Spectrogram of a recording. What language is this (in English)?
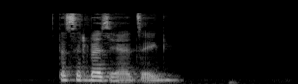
Latvian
